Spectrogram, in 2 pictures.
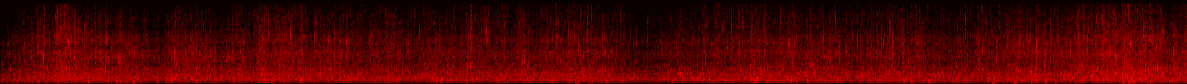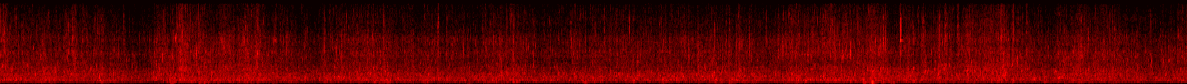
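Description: Shallow river running over a rocky bed: a steady rush of flowing water.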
